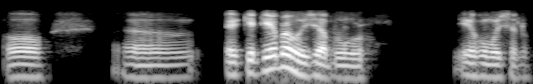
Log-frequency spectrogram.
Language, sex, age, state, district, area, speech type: Assamese, male, 60+, Assam, Tinsukia, rural, conversation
